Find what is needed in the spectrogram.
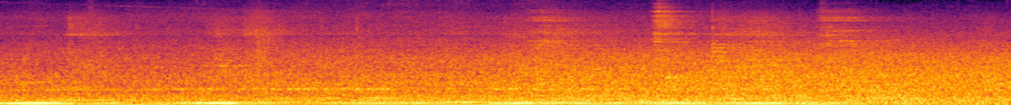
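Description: A vehicle engine running steadily, a low rumble.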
